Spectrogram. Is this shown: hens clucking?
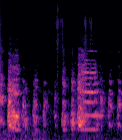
yes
